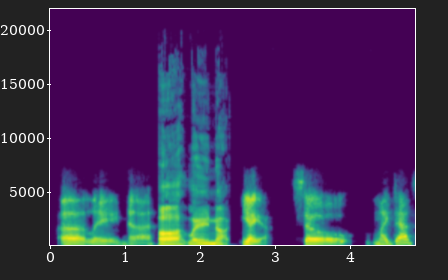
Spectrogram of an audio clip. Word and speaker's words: Alana: is a little weird, your name is spelled Alana, but pronounced Ulana, like UHLANEUH phonetically. How does that even happen? Okay. I think you got that information from Roy, and it's actually Elena. Elena.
